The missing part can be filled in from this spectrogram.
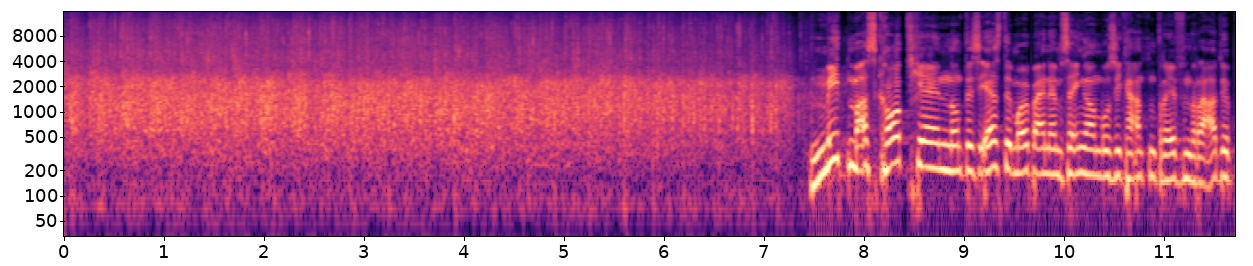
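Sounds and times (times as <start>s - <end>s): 
audience applause: 0.0s - 7.6s
speech: 7.5s - 11.6s.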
